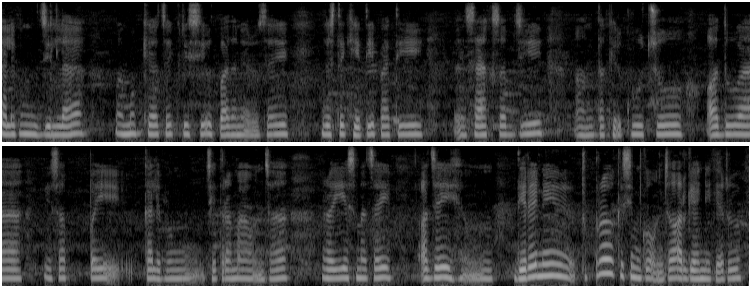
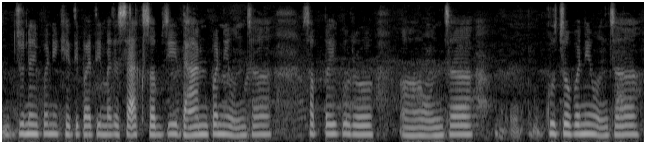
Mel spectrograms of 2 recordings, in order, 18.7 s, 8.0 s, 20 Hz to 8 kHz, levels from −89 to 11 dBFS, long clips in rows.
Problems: background sounds at intervals, background conversations at intervals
